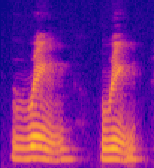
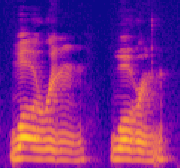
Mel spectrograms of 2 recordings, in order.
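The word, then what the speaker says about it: wring: a noun ring ring even though this word is spelled with a w we don't say worrying no just ring ring and the last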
